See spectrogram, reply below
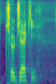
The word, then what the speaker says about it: Chojecki: It's Chojecki. – Chojecki, because he's Polish, guys.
